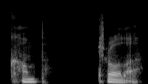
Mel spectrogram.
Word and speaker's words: comptroller: go over to controller.texas.gov controller is actually spelled with a c-o-m-p-t comptroller uh just like it is occur over there not control but comp troller so take off and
